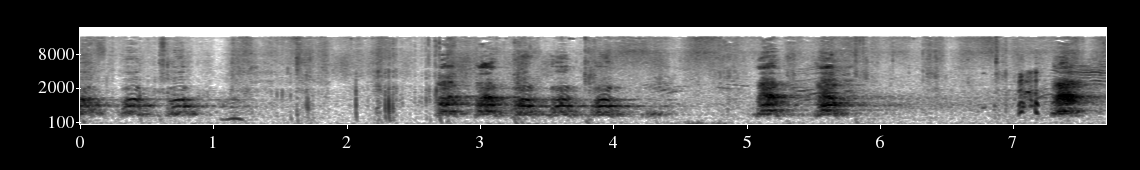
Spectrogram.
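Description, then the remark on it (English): A dog barks in a run of short, sharp bursts, then adds a few more barks after brief pauses, with light background noise between barks. “Hi, is that your dog?”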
